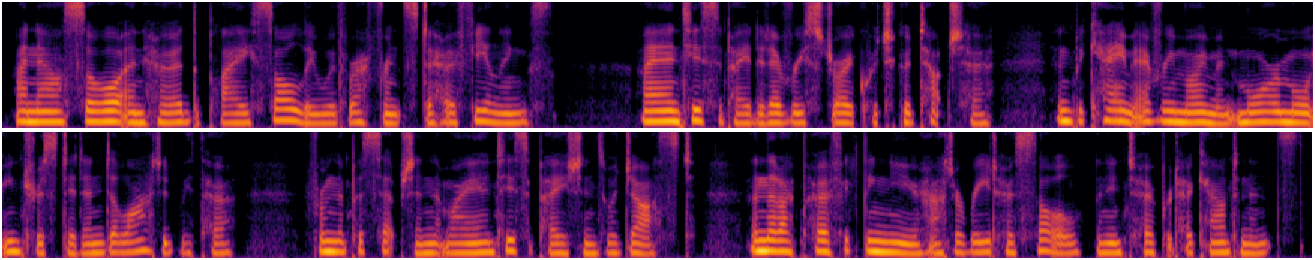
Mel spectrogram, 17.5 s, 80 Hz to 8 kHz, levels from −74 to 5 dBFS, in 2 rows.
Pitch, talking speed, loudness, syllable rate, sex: 180 Hz, 190 wpm, -19 LUFS, 6.0 syllables/s, female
